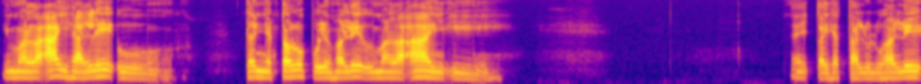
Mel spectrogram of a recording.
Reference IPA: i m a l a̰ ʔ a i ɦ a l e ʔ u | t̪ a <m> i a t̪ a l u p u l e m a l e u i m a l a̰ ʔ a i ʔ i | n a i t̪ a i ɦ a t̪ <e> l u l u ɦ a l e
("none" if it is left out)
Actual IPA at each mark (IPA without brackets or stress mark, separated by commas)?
n, a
